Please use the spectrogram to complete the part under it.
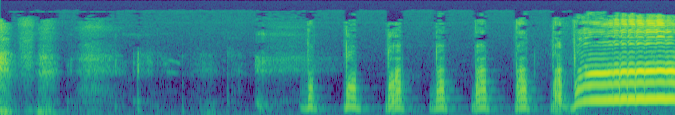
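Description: Chicken clucking sound effect: a few faint sounds at the start, then a quick, evenly spaced run of loud clucks, ending in a strong, sustained squawk that holds to the end.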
